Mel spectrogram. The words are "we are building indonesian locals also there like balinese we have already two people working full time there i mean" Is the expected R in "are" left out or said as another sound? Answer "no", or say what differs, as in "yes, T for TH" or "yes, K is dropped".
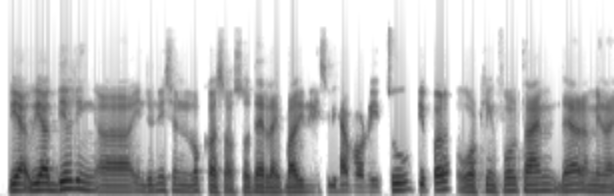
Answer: yes, W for R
